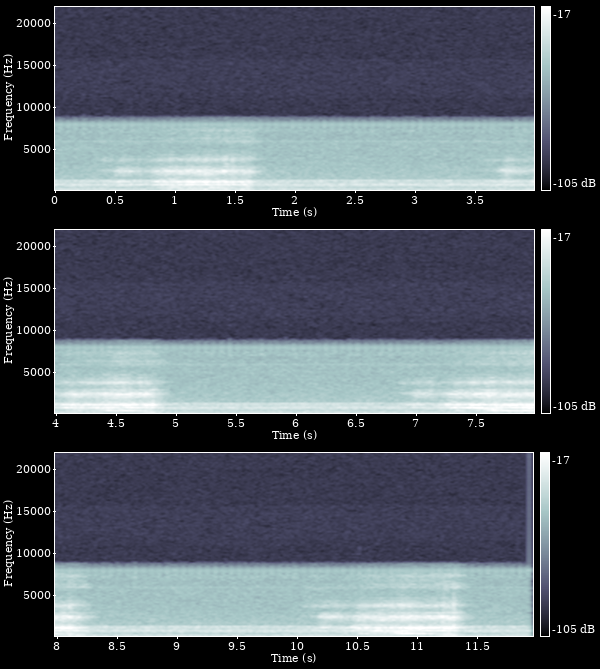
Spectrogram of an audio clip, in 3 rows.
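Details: Snoring during sleep: four rattling snores about every three seconds, around 20 a minute, over steady low room hum.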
